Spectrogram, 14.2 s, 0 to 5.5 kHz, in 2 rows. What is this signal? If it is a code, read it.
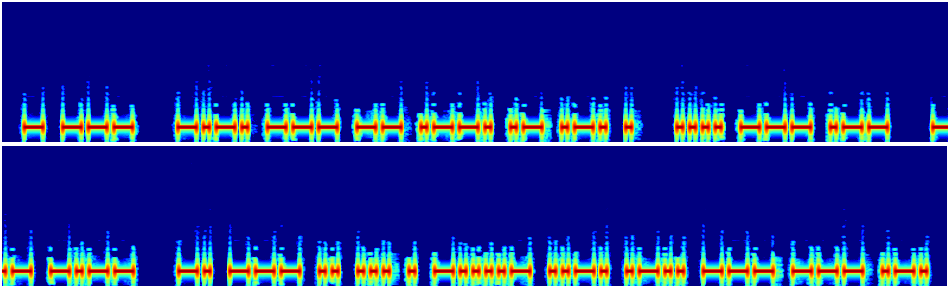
Morse code, heard as a keyed tone, about 25 wpm, 600 Hz. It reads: TO COMPARE HOW MY NOISE-FLOOR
